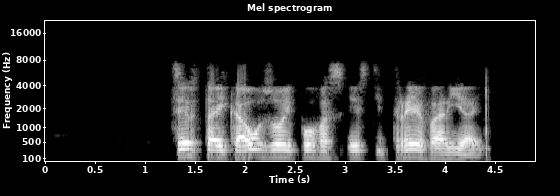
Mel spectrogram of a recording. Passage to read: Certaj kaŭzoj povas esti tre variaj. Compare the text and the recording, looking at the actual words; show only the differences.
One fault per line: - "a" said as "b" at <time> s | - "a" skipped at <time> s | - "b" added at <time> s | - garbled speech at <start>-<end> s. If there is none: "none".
none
